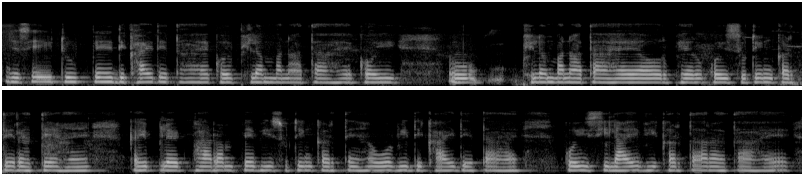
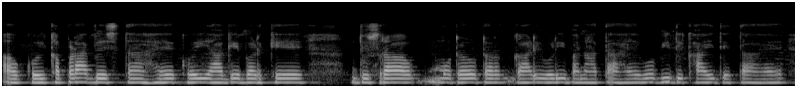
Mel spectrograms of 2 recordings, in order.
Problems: none marked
